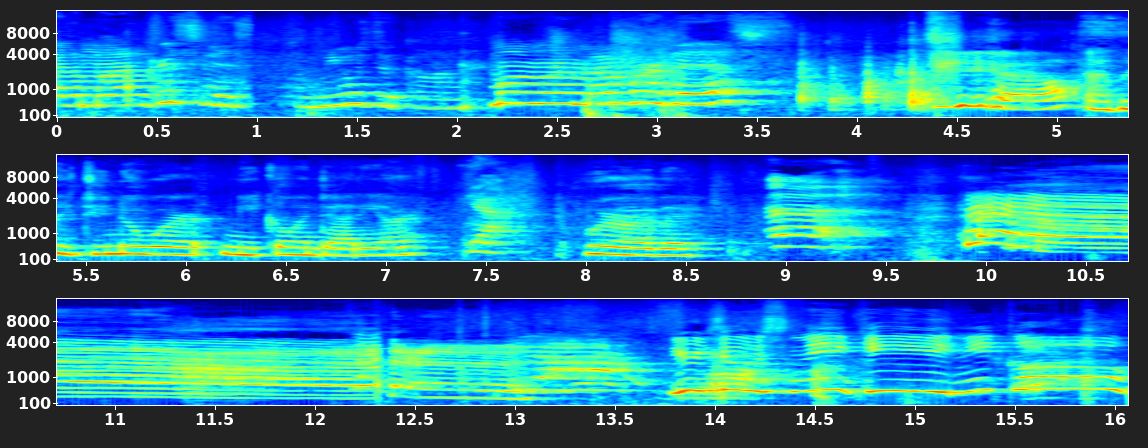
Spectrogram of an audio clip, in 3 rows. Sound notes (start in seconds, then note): 9.8 all yelling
